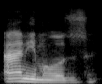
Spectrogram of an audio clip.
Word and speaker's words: animals: Por ejemplo, se dice animals. Animals. Estoy diciéndolo con una Z, ¿cierto?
